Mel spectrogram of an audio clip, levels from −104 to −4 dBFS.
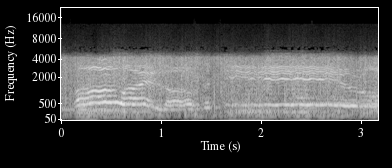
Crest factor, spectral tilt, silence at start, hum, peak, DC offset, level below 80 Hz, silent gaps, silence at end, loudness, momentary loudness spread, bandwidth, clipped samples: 16 dB; -5 dB/octave; 0 s; none; -4 dBFS; under 0.1%; -70 dBFS; none; 0 s; -19 LUFS; 7 LU; 6.8 kHz; under 0.1%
